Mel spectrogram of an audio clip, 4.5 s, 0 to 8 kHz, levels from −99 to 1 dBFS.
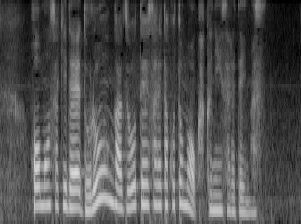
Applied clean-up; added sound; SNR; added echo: none; none; none; none.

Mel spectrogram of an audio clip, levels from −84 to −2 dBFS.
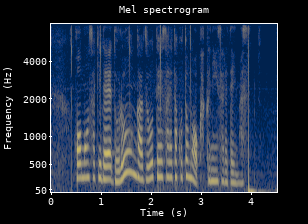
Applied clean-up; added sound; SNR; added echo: none; Scissors; 14 dB; none.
